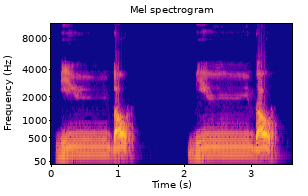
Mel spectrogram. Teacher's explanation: n dan keyin b kelganligi uchun nunni mimga almashtirib dimoq bilan o'qishimiz kerak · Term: iqlab qoidasi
